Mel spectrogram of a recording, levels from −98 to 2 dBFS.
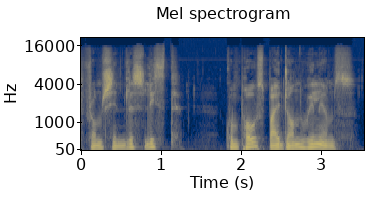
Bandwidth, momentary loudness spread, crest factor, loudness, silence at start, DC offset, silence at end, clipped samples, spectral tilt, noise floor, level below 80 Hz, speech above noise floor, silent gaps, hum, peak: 17 kHz; 10 LU; 20 dB; -26 LUFS; 0 s; under 0.1%; 0.15 s; under 0.1%; -3.5 dB/octave; -64 dBFS; -50 dBFS; 37 dB; none; none; -6 dBFS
